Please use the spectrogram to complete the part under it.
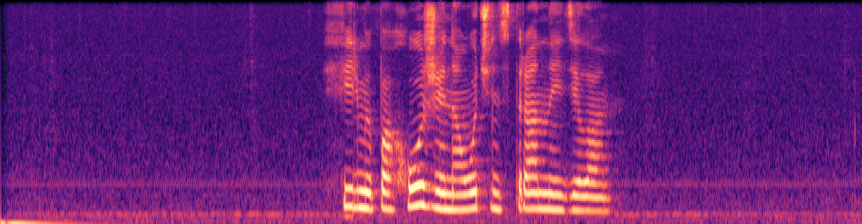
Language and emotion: Russian, neutral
